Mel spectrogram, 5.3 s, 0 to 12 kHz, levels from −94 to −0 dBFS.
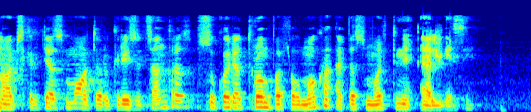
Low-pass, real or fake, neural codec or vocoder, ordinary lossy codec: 7.2 kHz; real; none; AAC, 32 kbps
